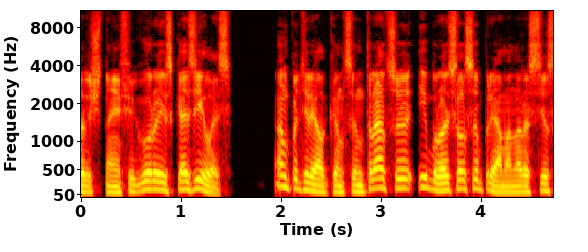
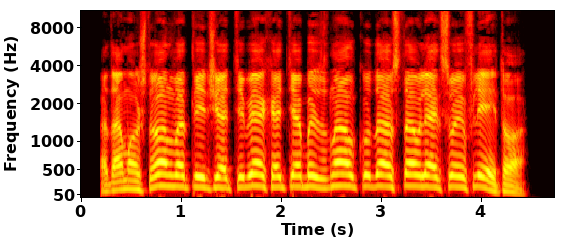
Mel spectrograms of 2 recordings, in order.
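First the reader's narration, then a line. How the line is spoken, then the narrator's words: Furious roaring count. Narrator (Russian): Граф взревел от ярости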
